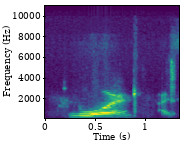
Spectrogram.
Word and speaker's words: Nori: Well, my name is Nori. Nor. I say Nori for the people who can't say my name.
